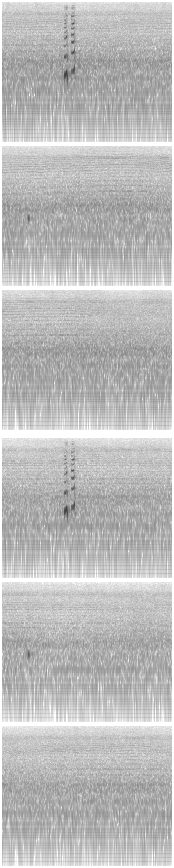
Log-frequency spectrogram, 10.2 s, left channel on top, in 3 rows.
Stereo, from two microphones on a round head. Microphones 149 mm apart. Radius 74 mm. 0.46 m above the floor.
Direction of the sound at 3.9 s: 85° right.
